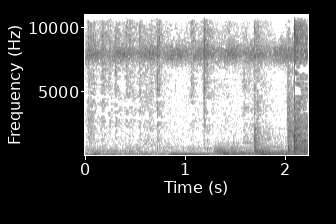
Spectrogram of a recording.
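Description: Faint sounds of a small serrated knife slitting the peel of a raw green banana: a few soft clicks and low bumps.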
